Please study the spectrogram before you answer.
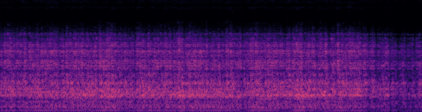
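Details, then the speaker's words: Electric fret saw switched on: fast, even buzzing chatter, about four strokes a second, as the arm moves up and down; loud but running normally. "When you turn it on, it is quite noisy. Don't be frightened of it. Don't be scared of it."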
